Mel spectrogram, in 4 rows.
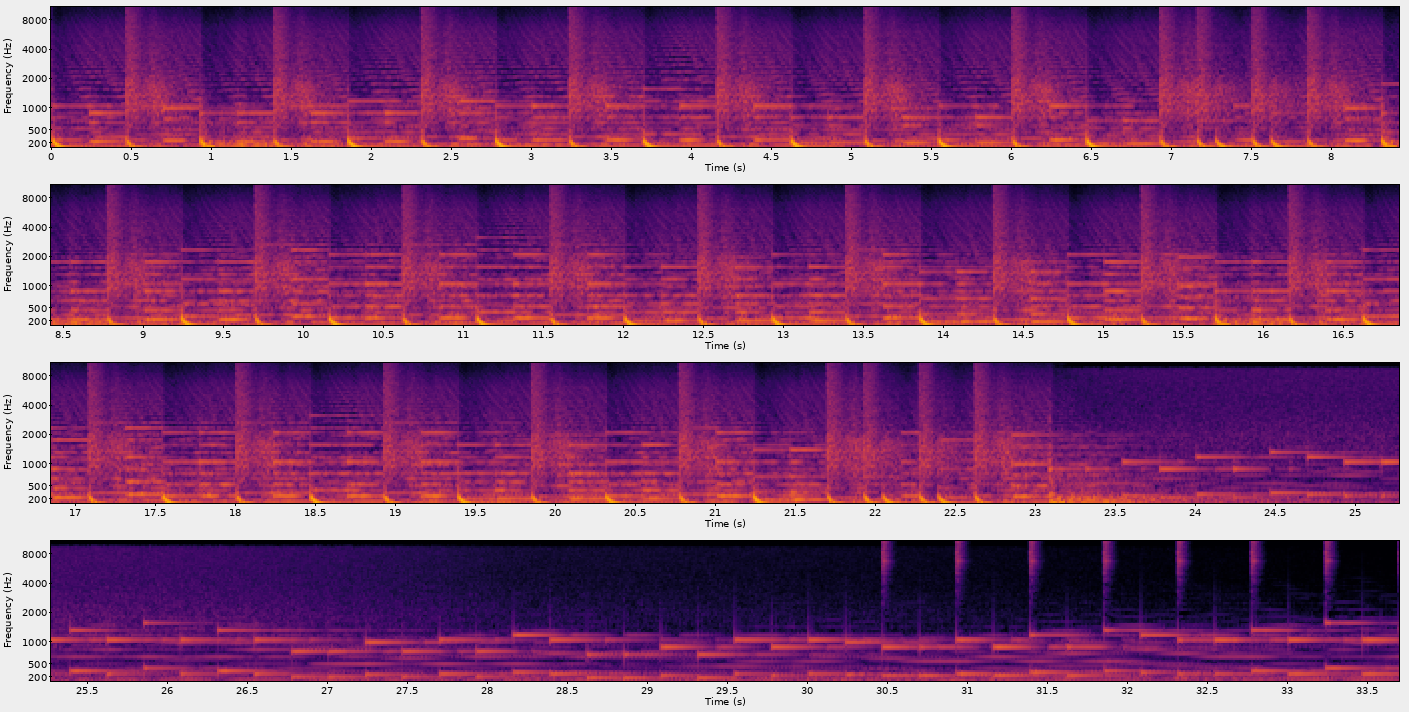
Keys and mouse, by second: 0.7 r, 2.1 Tab, 3.1 KP_1, 3.5 z, 4.8 shift+d, 5.8 z, 6.8-8.0 drag, 9.4 Tab, 9.9 KP_1, 10.2 Tab, 10.7 z, 11.5 shift+d, 12.4 z, 13.2-14.4 drag, 14.3 r, 16.4-17.8 drag, 16.5 Tab, 17.8 KP_1, 18.4 z, 20.2-21.4 drag, 20.4 shift+a, 24.4 s, 26.5 click, 27.5 s, 28.7 KP_3, 29.8 r, 31.1 KP_1, 32.7 r.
